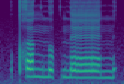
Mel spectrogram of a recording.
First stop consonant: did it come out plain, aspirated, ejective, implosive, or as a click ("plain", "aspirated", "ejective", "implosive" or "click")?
aspirated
